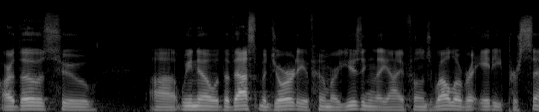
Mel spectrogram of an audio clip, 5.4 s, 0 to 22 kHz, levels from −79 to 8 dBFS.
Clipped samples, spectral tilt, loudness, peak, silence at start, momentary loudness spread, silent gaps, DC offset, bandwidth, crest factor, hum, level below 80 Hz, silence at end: under 0.1%; -5.5 dB/octave; -34 LUFS; -14 dBFS; 0 s; 9 LU; none; under 0.1%; 14.5 kHz; 20 dB; none; -66 dBFS; 0 s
